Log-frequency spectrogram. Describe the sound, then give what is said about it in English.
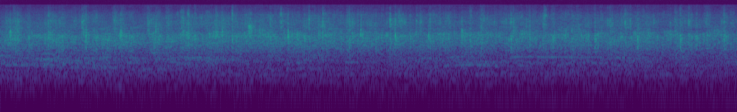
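An audience claps hands to thank God in a steady, dense burst of applause that holds at an even loudness for several seconds, the many overlapping claps forming a continuous crackling wash. “Somebody clap your hands and thank God right now.”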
